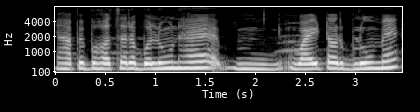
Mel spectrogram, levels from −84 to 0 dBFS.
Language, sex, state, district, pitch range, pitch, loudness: Hindi, female, Jharkhand, Deoghar, 235-265 Hz, 250 Hz, -12 LUFS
